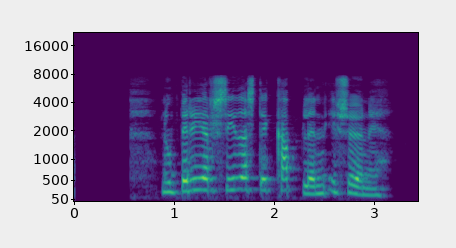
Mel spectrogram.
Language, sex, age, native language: Icelandic, female, 30-39, English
